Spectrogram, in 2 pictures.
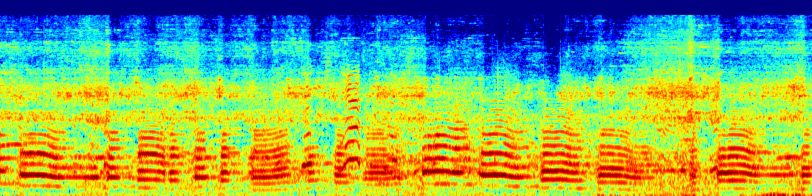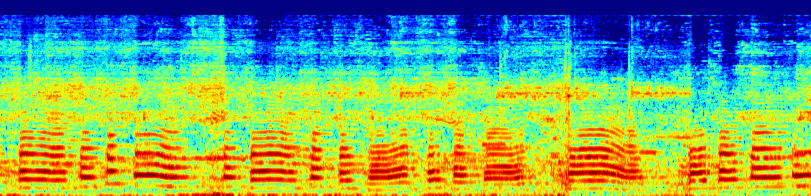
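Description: Lively instrumental morris dance tune, a quick stepping melody of short notes that plays throughout.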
